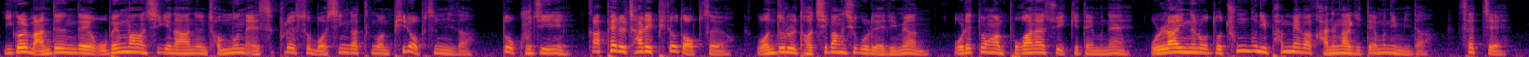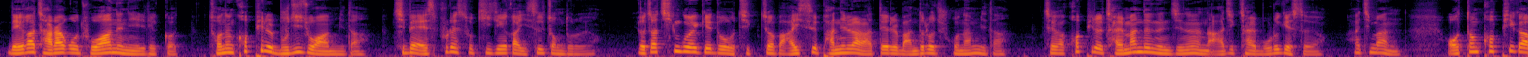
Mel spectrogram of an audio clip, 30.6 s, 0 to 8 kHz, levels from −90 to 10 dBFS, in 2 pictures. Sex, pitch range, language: male, 120-165 Hz, Korean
